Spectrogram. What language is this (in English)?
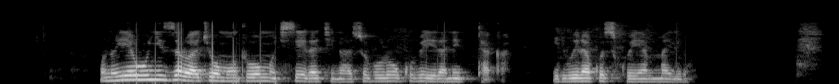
Ganda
